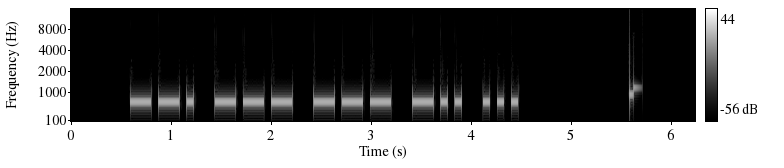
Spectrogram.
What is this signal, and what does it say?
Morse code, heard as a keyed tone, about 17 wpm, 700 Hz. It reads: GOODS
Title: Sentences from Top 1000 Words - Review Part 6 - New Word Drill - 17wpm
